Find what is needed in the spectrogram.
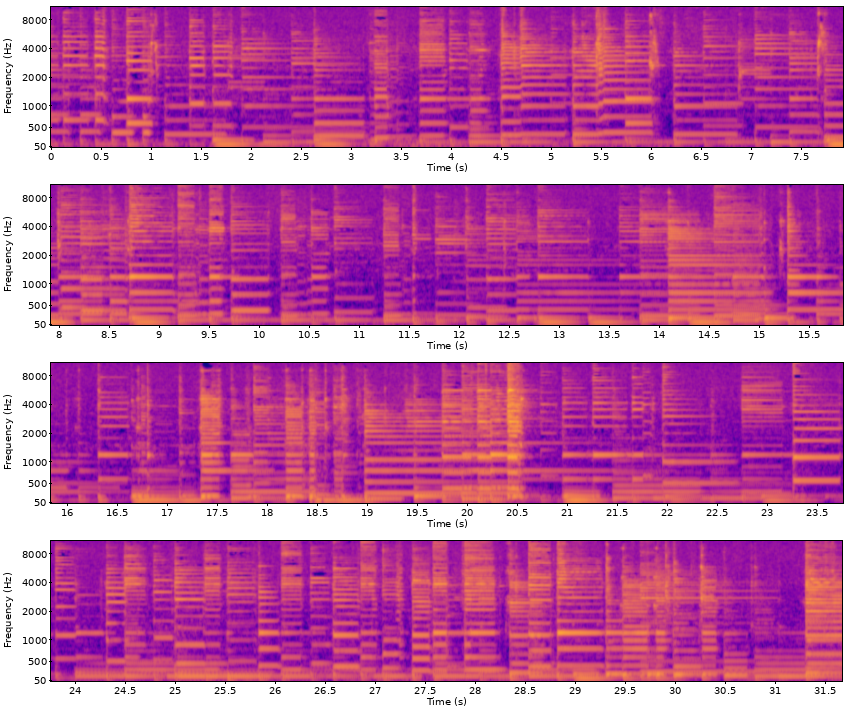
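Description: Hawaiian slack-key guitar played solo on a steel-string acoustic guitar, fingerpicked: a melody line over a steady, repeating bass pattern.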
